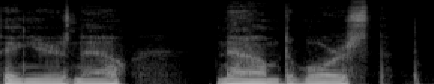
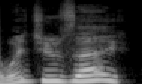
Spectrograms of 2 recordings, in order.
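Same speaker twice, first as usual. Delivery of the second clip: puzzled clerk; 12 semitones higher than usual. Retold or imitated. Store clerk puzzled by accent.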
